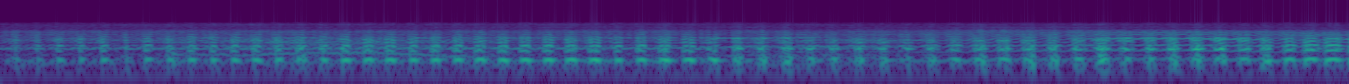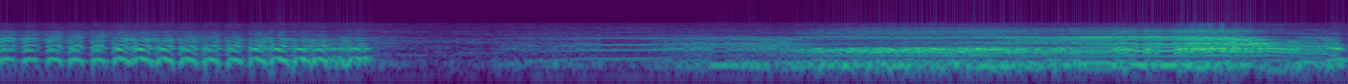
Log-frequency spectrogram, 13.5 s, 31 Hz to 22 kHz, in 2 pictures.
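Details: Whining from black bear cubs Fern and Herbie in the winter den with mother Jewel, January 5, 2013. A rapid, regular pulsing buzz of about three beats a second runs for over eight seconds, breaks off briefly, then resumes as a smoother, louder hum.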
